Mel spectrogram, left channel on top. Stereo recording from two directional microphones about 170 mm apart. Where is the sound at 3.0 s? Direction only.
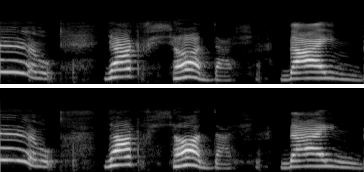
90° left.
